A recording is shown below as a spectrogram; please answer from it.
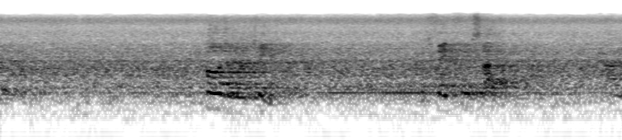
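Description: Steady background hiss with two short vocal sounds, one about two seconds in and another about four and a half seconds in.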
